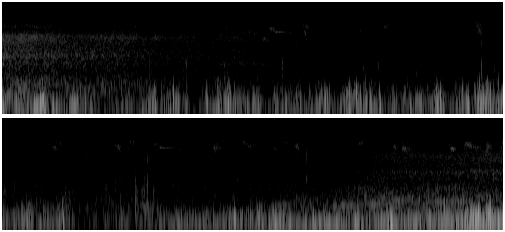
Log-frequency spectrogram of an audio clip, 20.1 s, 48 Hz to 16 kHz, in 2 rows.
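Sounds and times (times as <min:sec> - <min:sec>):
small birds chirping: 0:04.2 - 0:08.0, 0:09.4 - 0:18.4.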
